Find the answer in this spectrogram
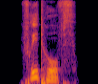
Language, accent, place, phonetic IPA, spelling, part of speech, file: German, Germany, Berlin, [ˈfʁiːtˌhoːfs], Friedhofs, noun, De-Friedhofs.ogg
- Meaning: genitive singular of Friedhof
